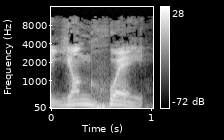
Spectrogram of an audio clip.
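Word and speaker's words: Younghoe: By the way, Young Hui is how you pronounce that.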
